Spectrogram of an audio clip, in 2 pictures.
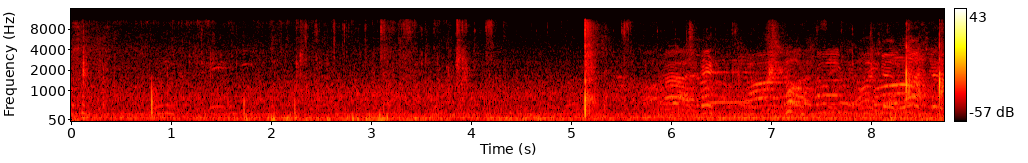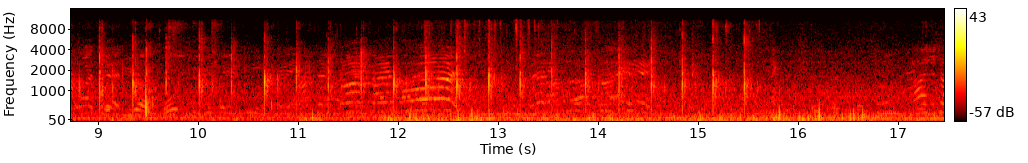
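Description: A single sharp knock about five seconds in, typical of a cricket bat striking the ball, followed by players' voices calling out across the ground with scattered sharp clicks among them.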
